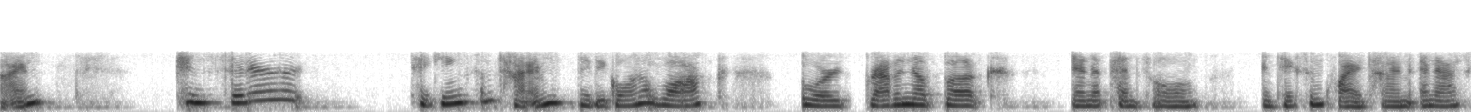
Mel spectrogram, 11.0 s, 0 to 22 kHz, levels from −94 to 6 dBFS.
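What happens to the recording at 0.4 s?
At 0.4 s, as throughout, there is tandem speech coding. Two AMR-NB coders in a row compound their damage, making speech rougher and more warbly than one codec, with nothing above 3.8 kHz.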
